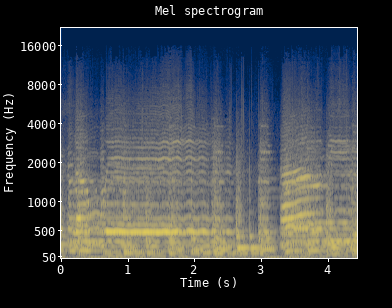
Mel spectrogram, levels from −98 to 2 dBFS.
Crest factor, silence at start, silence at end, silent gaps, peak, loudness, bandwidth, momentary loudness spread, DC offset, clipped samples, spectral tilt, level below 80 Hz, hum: 12 dB; 0 s; 0 s; none; -6 dBFS; -18 LUFS; 8 kHz; 6 LU; under 0.1%; under 0.1%; -8 dB/octave; -40 dBFS; none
